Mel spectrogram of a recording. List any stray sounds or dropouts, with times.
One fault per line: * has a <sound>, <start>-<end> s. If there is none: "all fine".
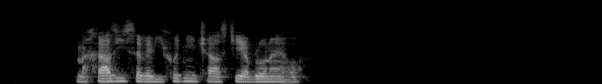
all fine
